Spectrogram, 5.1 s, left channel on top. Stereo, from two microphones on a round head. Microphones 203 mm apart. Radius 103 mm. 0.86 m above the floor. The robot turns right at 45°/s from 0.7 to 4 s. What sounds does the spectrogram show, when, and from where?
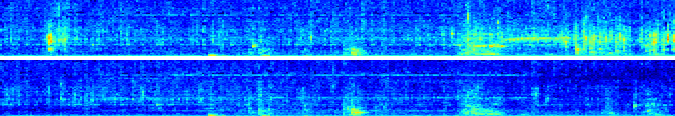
1.6 s a zipper: 55° right (ahead or behind), 0.8 m; by 5.0 s 25° left (ahead or behind), 0.8 m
